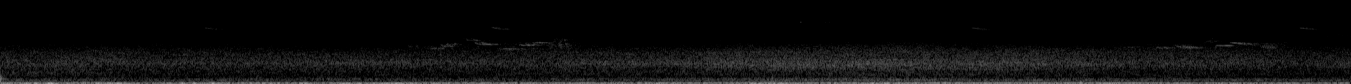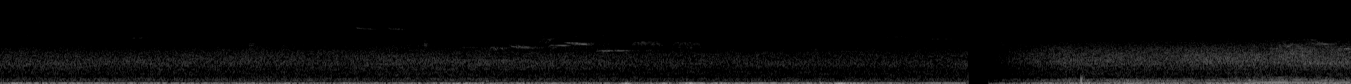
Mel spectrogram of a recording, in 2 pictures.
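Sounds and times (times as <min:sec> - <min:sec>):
small birds chirping: 0:01.4 - 0:02.6, 0:04.1 - 0:07.2, 0:09.6 - 0:21.6, 0:22.2 - 0:23.6.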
